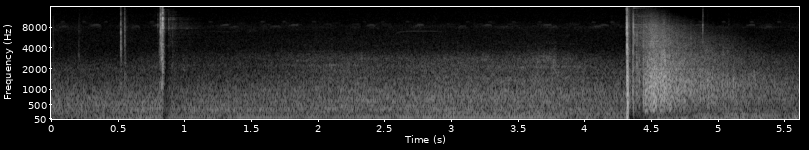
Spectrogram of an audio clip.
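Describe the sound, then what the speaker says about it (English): Sharp .22 Long Rifle shots from a Walther P22 pistol striking a lead plate, two crisp cracks a few seconds apart over steady outdoor background noise, the second followed by a brief hiss. "We've got a 22 long rifle fired from this Walther P22."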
